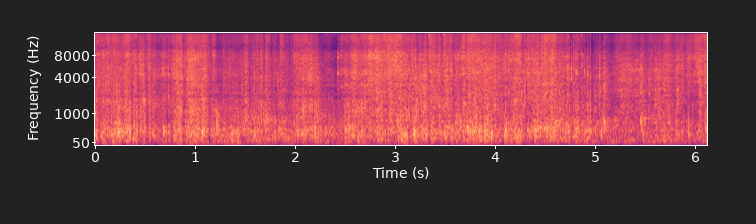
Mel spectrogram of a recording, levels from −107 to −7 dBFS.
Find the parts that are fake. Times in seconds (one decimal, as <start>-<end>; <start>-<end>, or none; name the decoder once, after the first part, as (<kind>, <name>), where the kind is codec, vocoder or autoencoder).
0.0-2.8 (codec, SNAC)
